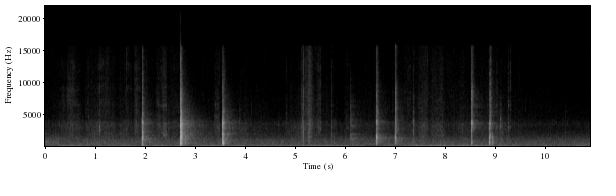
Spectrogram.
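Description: Wood knocking on wood as hazel poles are handled and fitted into the shelter frame: about seven sharp knocks at uneven intervals, the loudest about three seconds in.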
